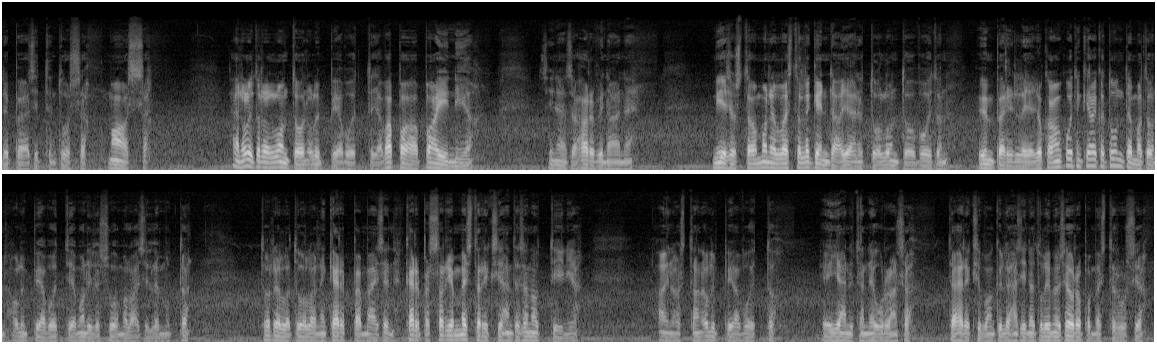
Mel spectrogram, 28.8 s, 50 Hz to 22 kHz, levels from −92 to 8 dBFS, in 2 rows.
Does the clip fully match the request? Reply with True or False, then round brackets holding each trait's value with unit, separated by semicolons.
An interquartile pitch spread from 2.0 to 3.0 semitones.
False (5.0 semitones)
